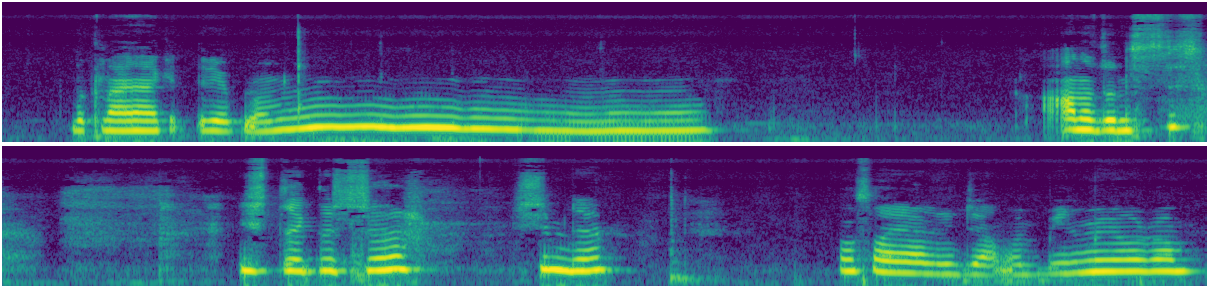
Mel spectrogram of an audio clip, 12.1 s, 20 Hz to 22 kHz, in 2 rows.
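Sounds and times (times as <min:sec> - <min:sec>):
person holding a vocal note: 0:01.5 - 0:03.6.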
